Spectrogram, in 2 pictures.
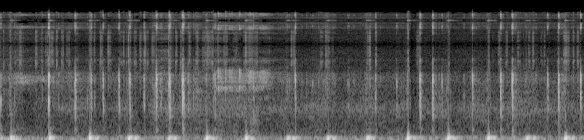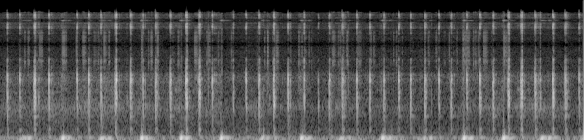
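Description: Running footfalls on dry mown grass, jolting a body-worn camera with every stride: a steady rhythm of dull thumps, about three a second, each with a light crunch.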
